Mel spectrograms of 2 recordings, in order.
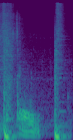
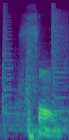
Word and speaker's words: fond: Scrape all that wonderful fond off of there. Brown yummy stuff. I don't think the French pronounce the D. It's probably foam. Foam. Or something like that.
